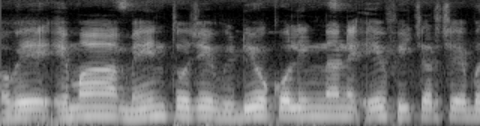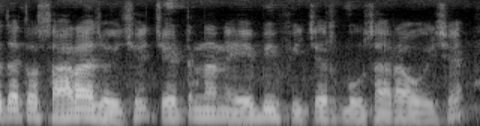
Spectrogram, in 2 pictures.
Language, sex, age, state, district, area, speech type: Gujarati, male, 30-45, Gujarat, Rajkot, urban, spontaneous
